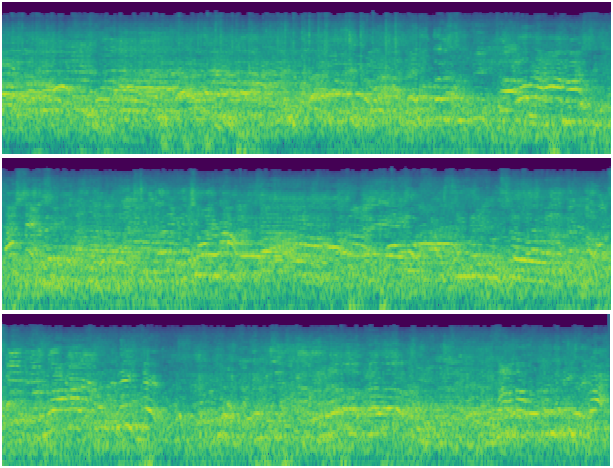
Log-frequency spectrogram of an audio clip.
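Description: A crowd of men and women shouts and cheers loudly in an echoing hall.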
